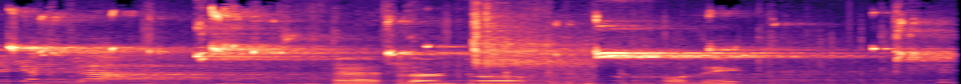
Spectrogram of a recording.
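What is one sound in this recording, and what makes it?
Basketball shoes squeak sharply on a wooden court in a large echoing hall.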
